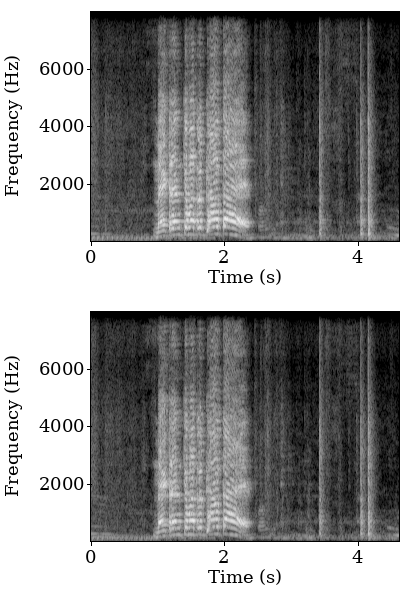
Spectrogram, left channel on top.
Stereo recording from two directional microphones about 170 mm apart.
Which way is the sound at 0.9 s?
Centre (ahead or behind).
